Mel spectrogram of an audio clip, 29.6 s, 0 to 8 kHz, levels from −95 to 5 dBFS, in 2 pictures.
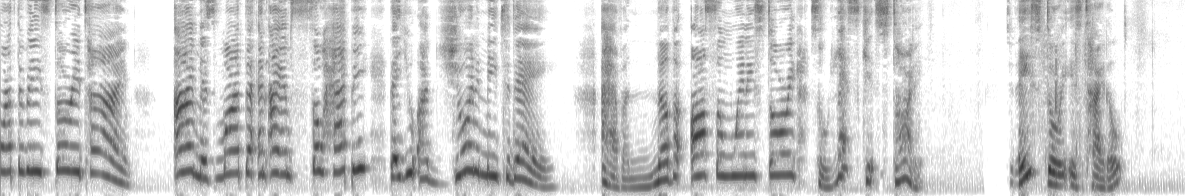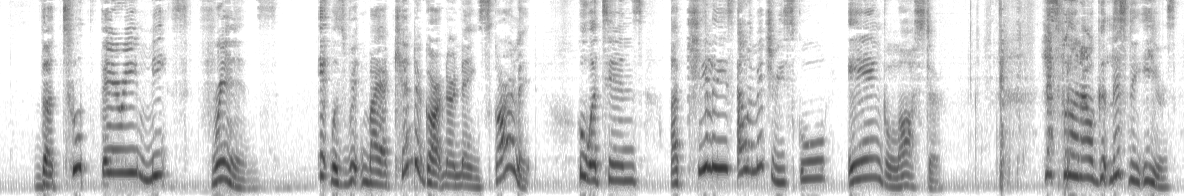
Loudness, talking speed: -28 LUFS, 115 wpm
